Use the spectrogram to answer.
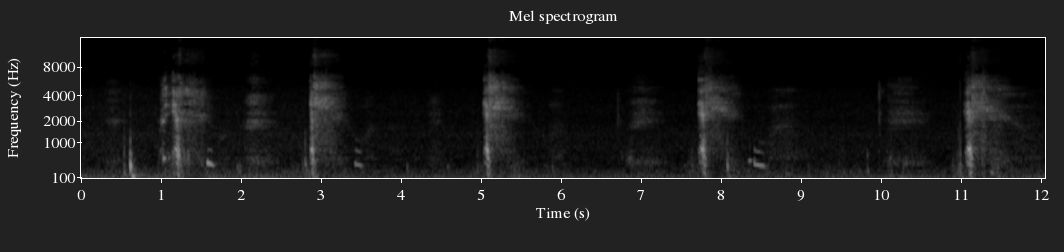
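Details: Adult woman with grass pollen allergy, tickly nose, itchy throat and runny nose: five forceful sneezes in quick succession, each with a short catching breath, a rapid allergic sneezing fit.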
